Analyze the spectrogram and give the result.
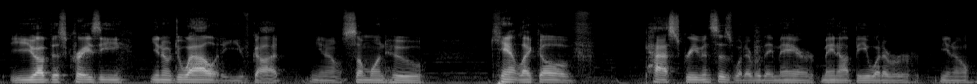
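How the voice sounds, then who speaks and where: A man's voice: lowish voice, fairly bright tone. A man casting an esports stream, trading joking, teasing banter with his co-host. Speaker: esports caster. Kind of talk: casual esports commentary.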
